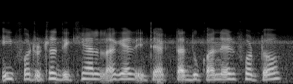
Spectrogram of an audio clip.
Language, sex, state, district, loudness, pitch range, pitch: Bengali, female, Assam, Hailakandi, -18 LUFS, 240-255 Hz, 245 Hz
